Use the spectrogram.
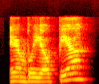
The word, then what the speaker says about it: Amblyopia: Amblyopia.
